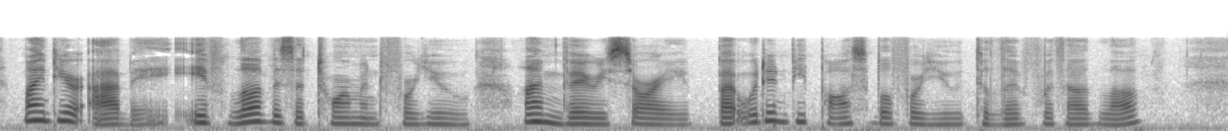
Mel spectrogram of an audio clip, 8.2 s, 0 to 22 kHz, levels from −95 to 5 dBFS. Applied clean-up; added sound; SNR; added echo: none; none; none; none.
